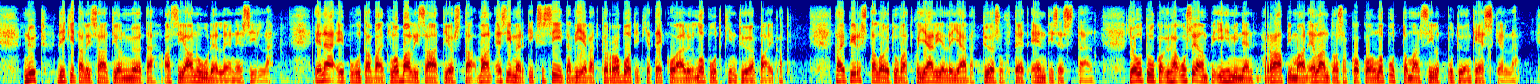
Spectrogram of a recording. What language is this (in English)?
Finnish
